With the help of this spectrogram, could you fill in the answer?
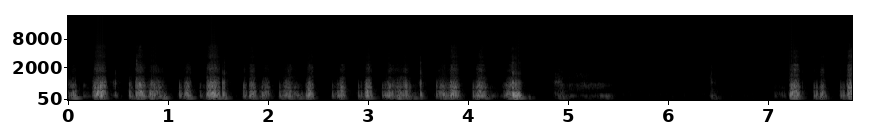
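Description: A Brause Cito Fein steel dip pen nib writes on a paper sheet, its tip scratching the surface in a rapid run of short, dry strokes. A brief pause of faint scraping follows, then a few more strokes resume near the end.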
